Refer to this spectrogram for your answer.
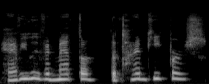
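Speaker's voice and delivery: very high-pitched, small, little put-on character voice. Retelling a character's question about the timekeepers to another person, speak in an Owen Wilson voice. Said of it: "in his little own Wilson voice".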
